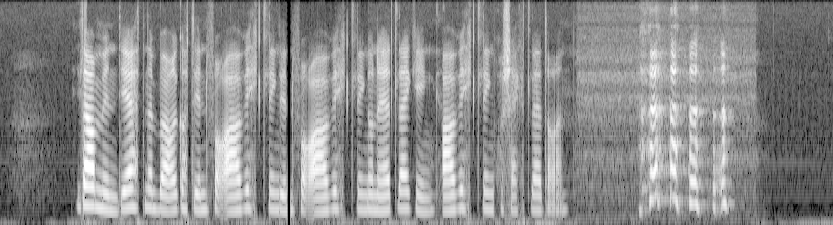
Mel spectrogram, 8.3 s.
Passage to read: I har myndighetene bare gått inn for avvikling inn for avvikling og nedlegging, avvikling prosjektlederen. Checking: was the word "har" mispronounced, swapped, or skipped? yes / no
no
